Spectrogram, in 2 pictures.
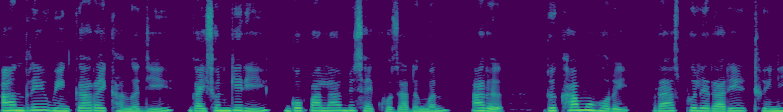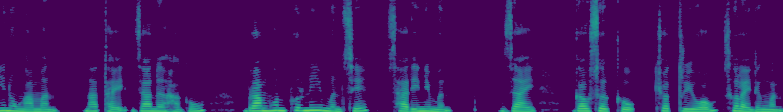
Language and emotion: Bodo, neutral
